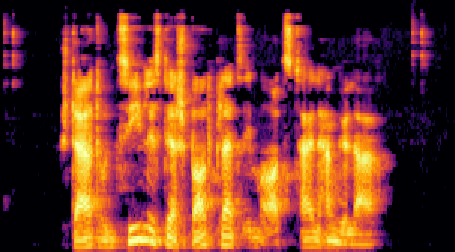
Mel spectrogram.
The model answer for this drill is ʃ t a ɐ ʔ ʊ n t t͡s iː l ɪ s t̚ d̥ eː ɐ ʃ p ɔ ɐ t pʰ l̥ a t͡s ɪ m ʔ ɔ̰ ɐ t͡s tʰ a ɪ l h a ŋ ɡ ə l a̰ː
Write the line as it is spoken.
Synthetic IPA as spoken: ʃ t a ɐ t ʊ n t t͡s iː l ɪ s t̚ d̥ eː ɐ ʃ p ɔ ɐ t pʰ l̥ a t͡s ɪ m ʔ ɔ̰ ɐ t͡s tʰ a ɪ l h a ŋ ɡ ə l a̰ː

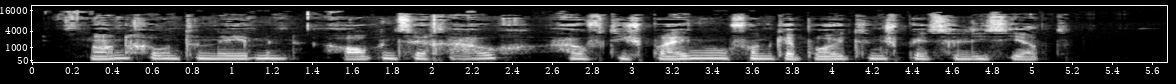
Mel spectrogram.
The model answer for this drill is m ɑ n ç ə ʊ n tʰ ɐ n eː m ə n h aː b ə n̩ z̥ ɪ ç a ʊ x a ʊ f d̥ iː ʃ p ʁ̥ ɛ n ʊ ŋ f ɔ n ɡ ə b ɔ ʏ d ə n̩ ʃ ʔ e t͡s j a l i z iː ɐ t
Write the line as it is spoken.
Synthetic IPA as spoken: m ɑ n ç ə ʊ n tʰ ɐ n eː m ə n h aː b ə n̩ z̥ ɪ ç a ʊ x a ʊ f d̥ iː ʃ p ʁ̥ ɛ ŋ ʊ ŋ f ɔ n ɡ ə b ɔ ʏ d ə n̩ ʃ p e t͡s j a l i z iː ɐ t

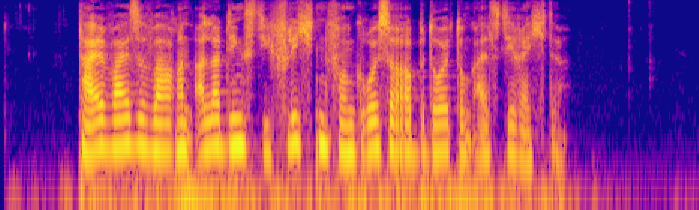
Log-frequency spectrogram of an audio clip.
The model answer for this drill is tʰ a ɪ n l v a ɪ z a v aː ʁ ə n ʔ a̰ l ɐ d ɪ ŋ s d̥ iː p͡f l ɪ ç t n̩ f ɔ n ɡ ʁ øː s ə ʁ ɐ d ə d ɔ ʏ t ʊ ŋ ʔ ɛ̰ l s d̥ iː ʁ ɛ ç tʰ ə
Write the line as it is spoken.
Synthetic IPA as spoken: tʰ a ɪ l v a ɪ z ə v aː ʁ ə n ʔ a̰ l ɐ d ɪ ŋ s d̥ iː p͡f l ɪ ç t n̩ f ɔ n ɡ ʁ øː s ə ʁ ɐ b ə d ɔ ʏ t ʊ ŋ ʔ a̰ l s d̥ iː ʁ ɛ ç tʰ ə

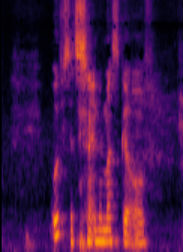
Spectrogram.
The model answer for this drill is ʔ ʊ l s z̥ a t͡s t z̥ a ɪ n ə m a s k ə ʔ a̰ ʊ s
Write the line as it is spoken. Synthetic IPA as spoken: ʔ ʊ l f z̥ ɛ t͡s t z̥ a ɪ n ə m a s k ə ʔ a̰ ʊ f

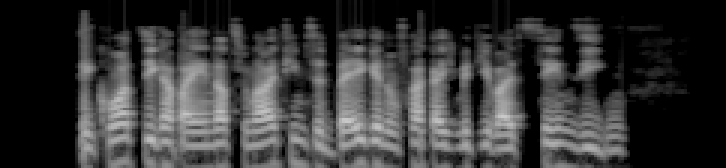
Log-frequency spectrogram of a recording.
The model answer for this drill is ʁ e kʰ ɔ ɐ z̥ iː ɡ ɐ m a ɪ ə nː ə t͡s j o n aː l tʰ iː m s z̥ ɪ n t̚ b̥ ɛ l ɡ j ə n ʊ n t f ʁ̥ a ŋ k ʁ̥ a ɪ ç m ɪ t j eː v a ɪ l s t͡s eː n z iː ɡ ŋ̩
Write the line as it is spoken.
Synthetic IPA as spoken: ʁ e kʰ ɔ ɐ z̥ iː ɡ ɐ b a ɪ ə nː a t͡s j o n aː l tʰ iː m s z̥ ɪ n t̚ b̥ ɛ l ɡ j ə n ʊ n t f ʁ̥ a ŋ k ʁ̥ a ɪ ç m ɪ t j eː v a ɪ l s t͡s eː n z iː ɡ ŋ̩

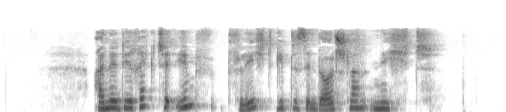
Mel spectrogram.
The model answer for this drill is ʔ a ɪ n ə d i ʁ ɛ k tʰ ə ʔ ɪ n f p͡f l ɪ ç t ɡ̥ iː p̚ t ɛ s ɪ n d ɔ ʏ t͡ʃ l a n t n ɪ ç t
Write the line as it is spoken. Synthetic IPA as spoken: ʔ a ɪ n ə d i ʁ ɛ k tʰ ə ʔ ɪ m f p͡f l ɪ ç t ɡ̥ iː p̚ t ɛ s ɪ n d ɔ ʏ t͡ʃ l a n t n ɪ ç t

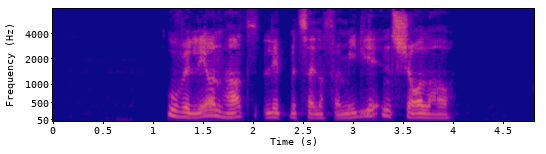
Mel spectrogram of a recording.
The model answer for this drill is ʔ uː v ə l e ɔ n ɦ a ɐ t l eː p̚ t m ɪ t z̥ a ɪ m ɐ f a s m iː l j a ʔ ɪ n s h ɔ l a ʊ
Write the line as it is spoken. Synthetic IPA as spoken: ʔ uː v ə l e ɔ n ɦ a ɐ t l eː p̚ t m ɪ t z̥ a ɪ n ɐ f a m iː l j ə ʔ ɪ n s ʃ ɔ l a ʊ

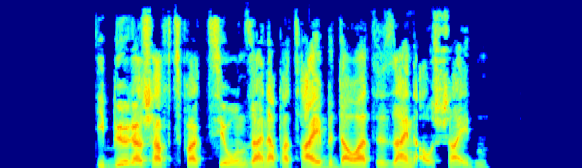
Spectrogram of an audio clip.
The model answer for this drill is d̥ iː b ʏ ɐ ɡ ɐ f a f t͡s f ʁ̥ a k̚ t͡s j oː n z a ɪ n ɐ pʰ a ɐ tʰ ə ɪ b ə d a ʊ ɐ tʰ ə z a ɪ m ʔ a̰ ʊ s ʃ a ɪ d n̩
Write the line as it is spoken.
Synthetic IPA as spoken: d̥ iː b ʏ ɐ ɡ ɐ ʃ a f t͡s f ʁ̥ a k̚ t͡s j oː n z a ɪ n ɐ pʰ a ɐ tʰ a ɪ b ə d a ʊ ɐ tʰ ə z a ɪ n ʔ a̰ ʊ s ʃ a ɪ d n̩

